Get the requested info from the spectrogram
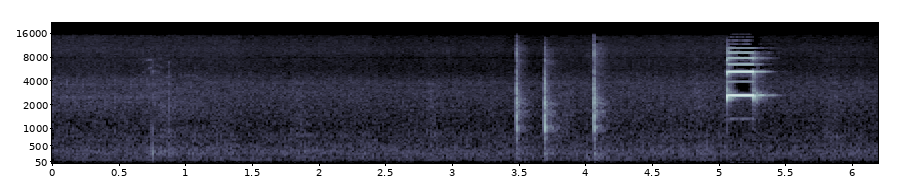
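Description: Three quick clicks from the power button of a Hubsan Zino Mini Pro drone remote controller, then one short high-pitched beep from the controller as it is switched off to be restarted after its firmware update.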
